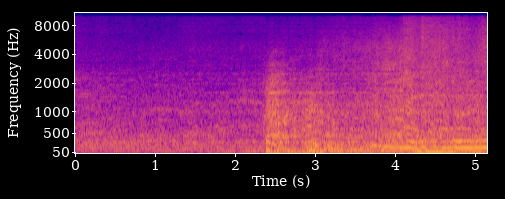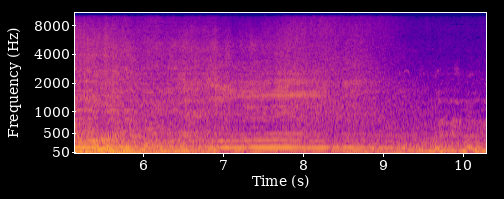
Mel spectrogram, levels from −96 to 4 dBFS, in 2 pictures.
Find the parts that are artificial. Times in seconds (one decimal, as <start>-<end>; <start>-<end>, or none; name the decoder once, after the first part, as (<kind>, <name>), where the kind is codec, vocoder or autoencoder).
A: 1.3-7.1 (codec, SNAC); 9.7-10.3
